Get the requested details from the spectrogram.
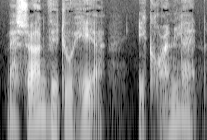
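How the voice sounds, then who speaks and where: A man voicing a jolly, kindly old Santa who coaches a younger man's voice, loud and encouraging. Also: very animated, gravelly, breathy edge, dry recording, full character voice. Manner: booming, encouraging, raised voice.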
